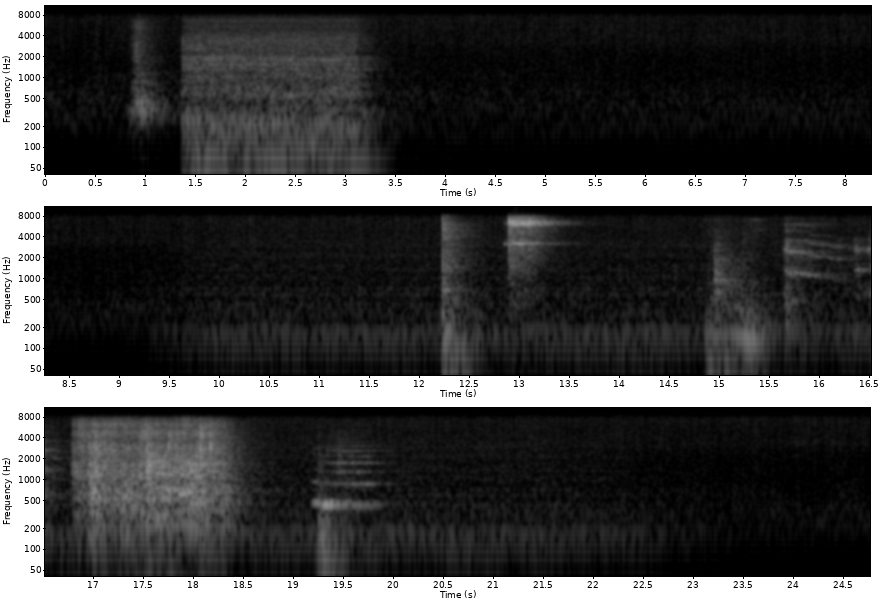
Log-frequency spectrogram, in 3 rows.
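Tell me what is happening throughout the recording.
From 8.87 to 23.85 seconds, a quiet engine can be heard, fading in and fading out. At 0.8 seconds, there is a whoosh. Then, at 1.35 seconds, wind blows. After that, at 12.21 seconds, a wooden cupboard closes. Then, at 12.84 seconds, glass shatters. Afterwards, at 14.83 seconds, wooden furniture moving is audible. Later, at 15.62 seconds, someone coughs. After that, at 16.77 seconds, someone runs. Afterwards, at 19.16 seconds, wooden furniture moves. A steady noise lies quiet in the background.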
